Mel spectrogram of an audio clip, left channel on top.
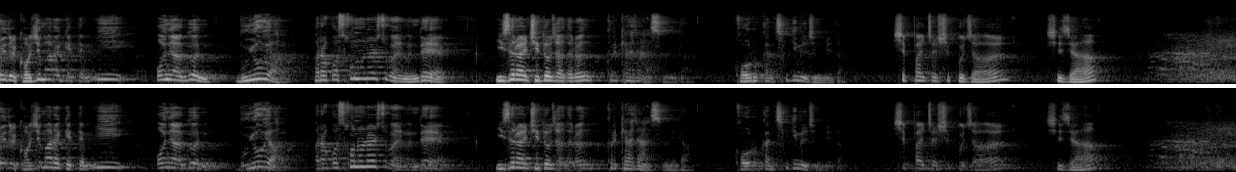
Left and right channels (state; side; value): quieter; right; 5.9 dB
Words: 거짓말했기 때문에 이 언약은 무효야 라고 선언할 수가 있는데 이스라엘 지도자들은 그렇게 하지 않습니다. 거룩한 책임을 집니다. 18절 19절 시작.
